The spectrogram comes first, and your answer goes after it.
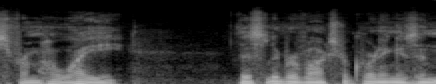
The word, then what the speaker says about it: Hawaii: seven section eight of mark twain's letters from hawaii this librivox recording is in the public domain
